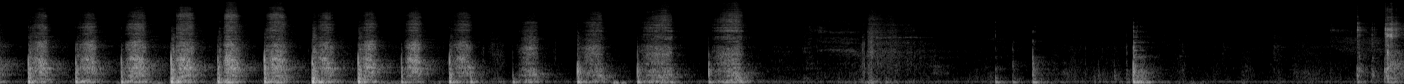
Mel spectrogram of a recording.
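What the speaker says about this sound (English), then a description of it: "I think I can hog it off with the rasp" A wood rasp files rapidly across a wooden workbench vise part during a bench build, giving a run of steady rhythmic scraping strokes, close and fairly loud, that slow and thin out into quieter scattered rubbing.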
